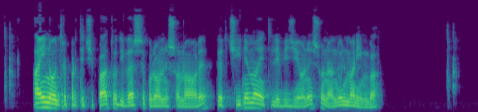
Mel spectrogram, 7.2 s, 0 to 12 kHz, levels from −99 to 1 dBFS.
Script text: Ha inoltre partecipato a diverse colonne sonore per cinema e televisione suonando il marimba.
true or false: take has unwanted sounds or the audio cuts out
false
